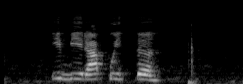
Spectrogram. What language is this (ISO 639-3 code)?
por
